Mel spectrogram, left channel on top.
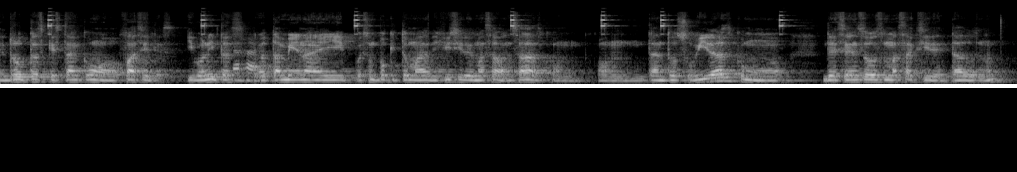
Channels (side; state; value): right; silent; digital silence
